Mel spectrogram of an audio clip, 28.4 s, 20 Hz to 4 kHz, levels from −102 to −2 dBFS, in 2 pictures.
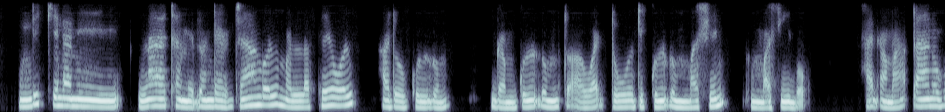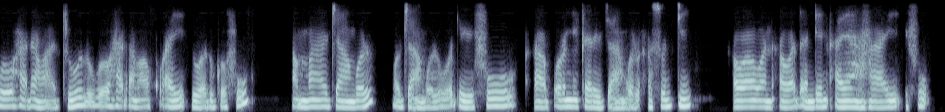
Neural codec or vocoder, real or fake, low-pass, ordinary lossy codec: autoencoder, 48 kHz, 32 numbers a frame, DAC-VAE, trained on Japanese speech; fake; 3.6 kHz; none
